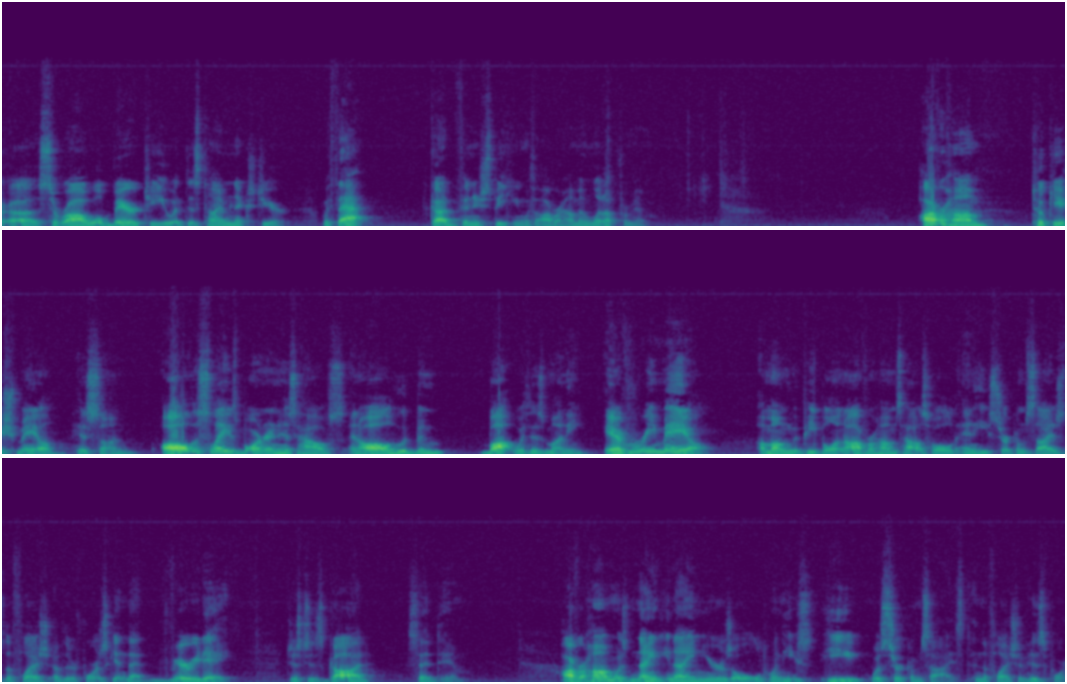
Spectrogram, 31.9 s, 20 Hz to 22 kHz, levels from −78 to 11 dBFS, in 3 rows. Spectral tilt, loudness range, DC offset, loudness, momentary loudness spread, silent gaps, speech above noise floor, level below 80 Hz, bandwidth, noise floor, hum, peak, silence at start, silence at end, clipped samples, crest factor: -6 dB/octave; 10 LU; under 0.1%; -21 LUFS; 18 LU; none; 36 dB; -58 dBFS; 16.5 kHz; -57 dBFS; none; 0 dBFS; 0 s; 0 s; under 0.1%; 22 dB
